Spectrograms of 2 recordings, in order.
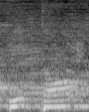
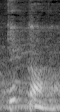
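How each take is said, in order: First: The word is said slightly drawn out. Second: The word is said short and clipped. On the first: It is full of emotional flavor. The speaker calls it right. "যার উচ্চারণ হবে একটু লম্বা করে" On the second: It carries no emotional flavor. The speaker calls it wrong. "এর উচ্চারণটা হবে ছোট ছোট করে"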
